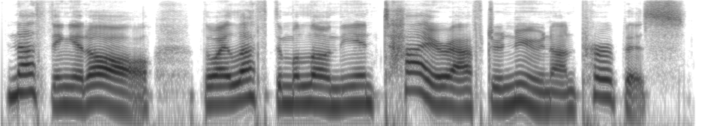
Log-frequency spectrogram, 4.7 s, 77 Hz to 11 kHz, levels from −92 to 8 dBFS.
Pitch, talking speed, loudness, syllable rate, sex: 190 Hz, 155 wpm, -16 LUFS, 5.2 syllables/s, female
